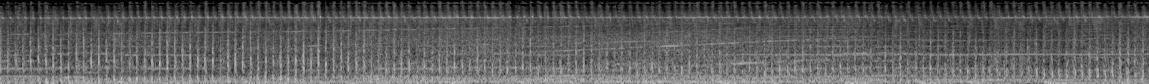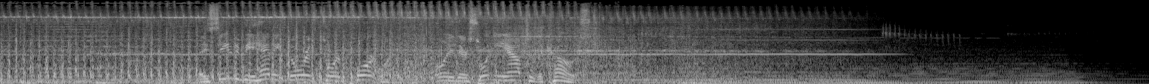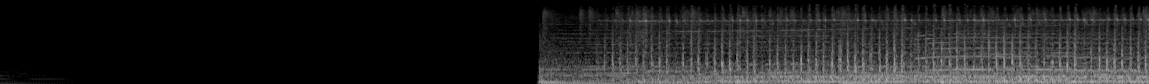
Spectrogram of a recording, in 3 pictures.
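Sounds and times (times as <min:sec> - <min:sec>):
helicopter rotor chop with whining engine: 0:00.0 - 0:20.1, 0:28.9 - 0:34.4
speech: 0:13.5 - 0:17.6.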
